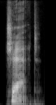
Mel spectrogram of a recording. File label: "chat", English word; 3000 words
